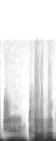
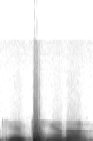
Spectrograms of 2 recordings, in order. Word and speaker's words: Giancana: Well, actually, Giancana is I think phonetically the way it should be pronounced, but being out of Chicago, I have that hard kind of A sound, so it's Giancana.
